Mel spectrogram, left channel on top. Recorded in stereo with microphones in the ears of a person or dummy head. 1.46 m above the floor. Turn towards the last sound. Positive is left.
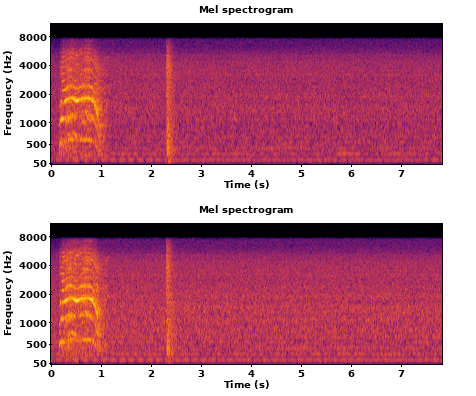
turn(degrees=-15)  # may be behind; listen again after turning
